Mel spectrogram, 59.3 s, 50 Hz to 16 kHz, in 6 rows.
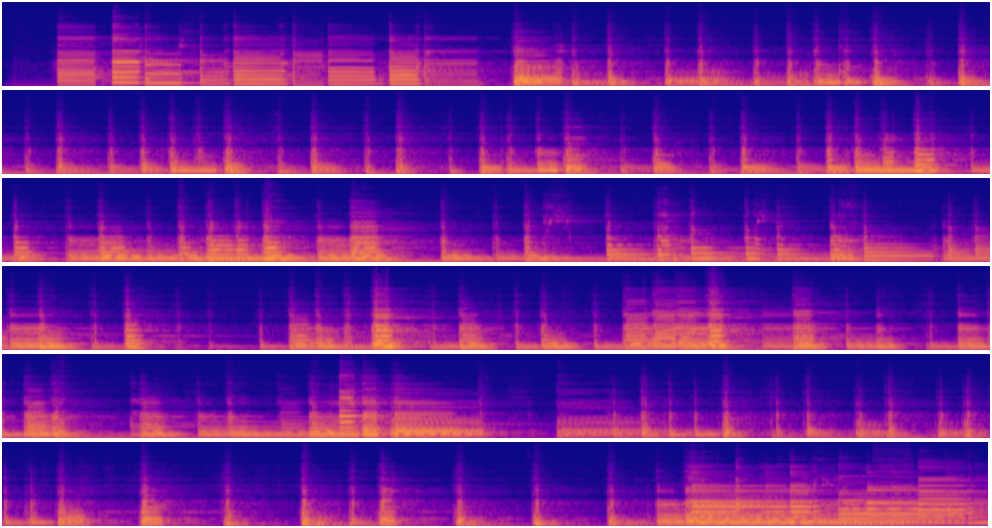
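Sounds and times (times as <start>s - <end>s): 
Telecaster guitar through amplifier: 0.0s - 59.2s.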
